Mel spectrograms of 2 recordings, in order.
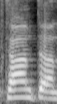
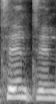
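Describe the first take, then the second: First: The name is said with French nasal vowels. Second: The name is said with plain English vowels. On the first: The speaker calls it right. "the French say Tantan" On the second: The speaker calls it wrong. "They don't say Tintin"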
